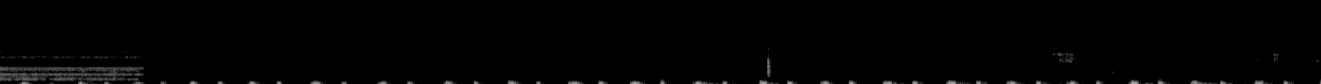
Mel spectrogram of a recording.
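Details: Steady, regular heartbeat recorded through a cheap acoustic stethoscope, about 90 beats a minute, after a brief humming noise; normal heart sounds.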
